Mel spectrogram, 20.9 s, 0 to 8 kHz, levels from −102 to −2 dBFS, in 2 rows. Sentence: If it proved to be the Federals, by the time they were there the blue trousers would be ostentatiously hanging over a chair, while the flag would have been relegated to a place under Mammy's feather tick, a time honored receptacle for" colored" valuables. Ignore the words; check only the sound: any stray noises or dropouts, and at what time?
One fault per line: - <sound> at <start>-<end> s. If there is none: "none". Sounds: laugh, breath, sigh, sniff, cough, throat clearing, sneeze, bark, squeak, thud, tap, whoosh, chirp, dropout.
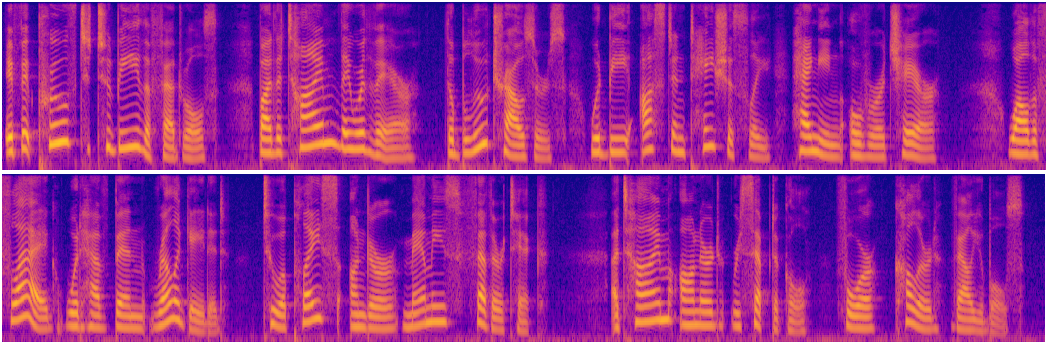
none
